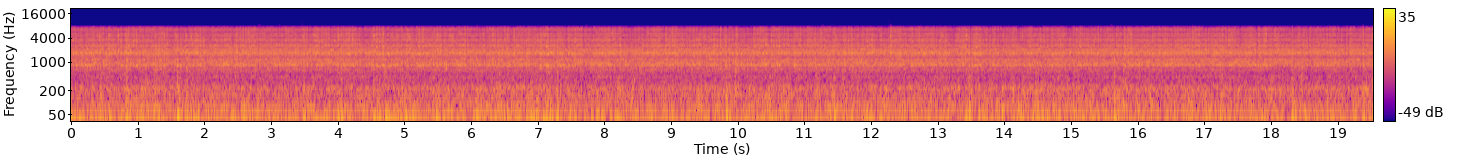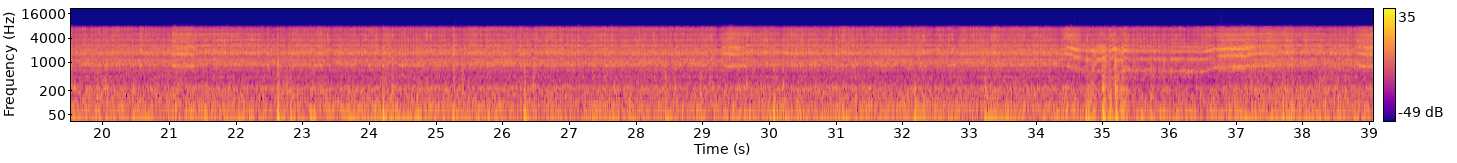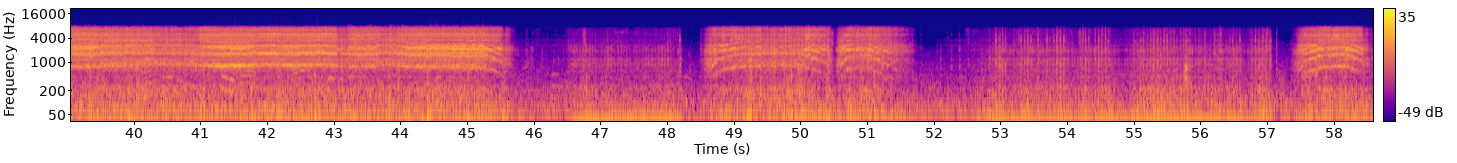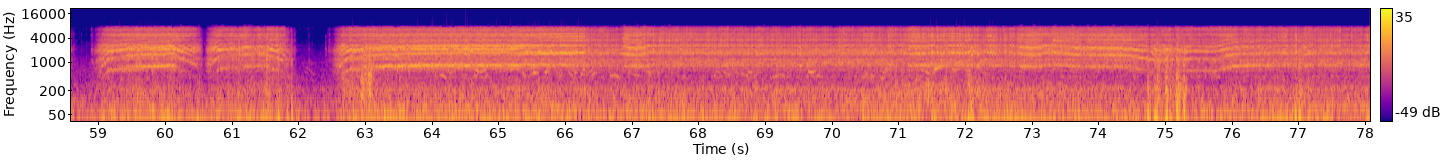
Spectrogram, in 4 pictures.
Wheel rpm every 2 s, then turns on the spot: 240, 230, 230, 230, 230, 230, 230, 230, 230, 230, 230, 230, 230, 230, 230, 230, 230, 180, 200, 230, 220, 220, 120, 20, 150, 50, 10, 20, 60, 110, 110, 160, 220, 230, 230, 230, 220, 180, 230.
46-48 52-56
